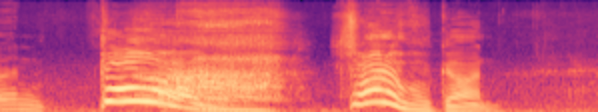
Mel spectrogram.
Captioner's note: groans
